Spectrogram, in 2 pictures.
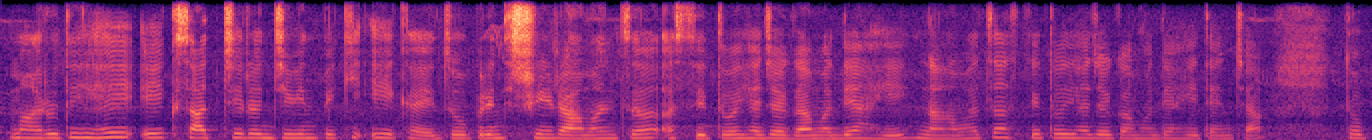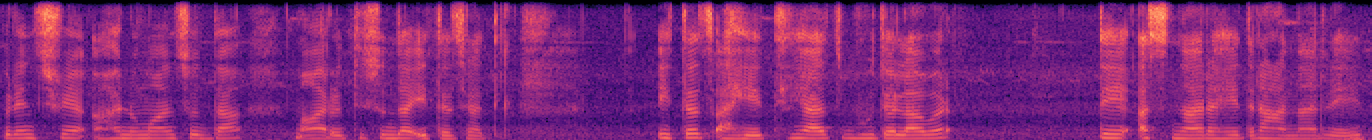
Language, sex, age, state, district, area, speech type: Marathi, female, 18-30, Maharashtra, Kolhapur, urban, spontaneous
